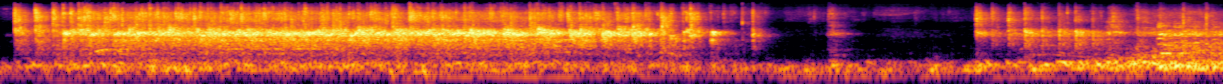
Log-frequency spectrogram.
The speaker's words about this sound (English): The applause died off a little early. It should have died off about right now. Because you guys came from the back, that's what happens.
